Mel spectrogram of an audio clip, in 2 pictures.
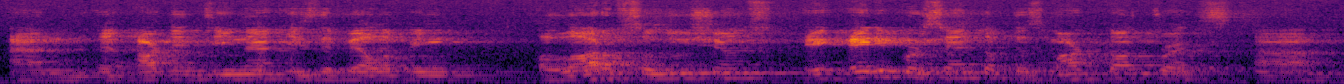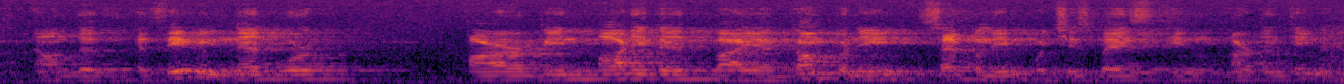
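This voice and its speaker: A man's voice: medium pitch, moderate pace, sharp tone. A man giving a conference talk, full of fillers and restarts. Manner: hesitant, many fillers and restarts. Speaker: conference speaker. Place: large conference hall. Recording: echoey hall, distant mic, faint noise.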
